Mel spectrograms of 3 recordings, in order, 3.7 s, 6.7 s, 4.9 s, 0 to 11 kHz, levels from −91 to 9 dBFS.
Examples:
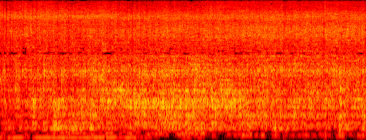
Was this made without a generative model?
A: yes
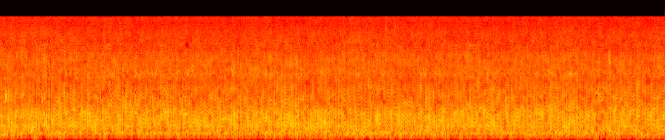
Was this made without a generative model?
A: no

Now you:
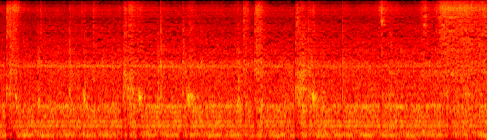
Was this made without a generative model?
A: no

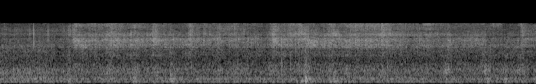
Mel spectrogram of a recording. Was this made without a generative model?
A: yes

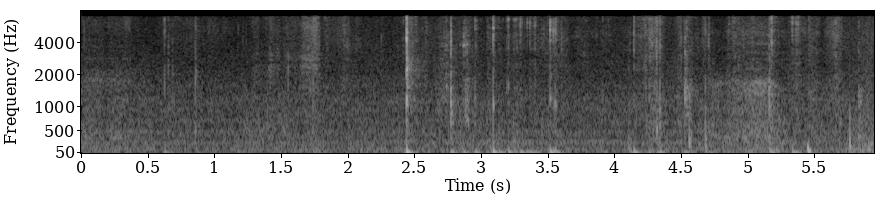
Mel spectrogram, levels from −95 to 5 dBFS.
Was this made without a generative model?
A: yes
